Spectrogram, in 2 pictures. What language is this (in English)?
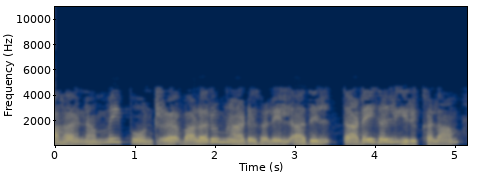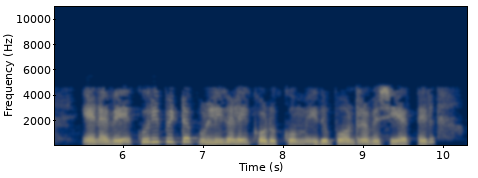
Tamil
